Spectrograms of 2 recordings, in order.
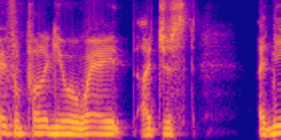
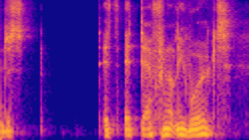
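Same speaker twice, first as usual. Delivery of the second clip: spoken very quietly; 2 semitones lower than usual. Speaking aside to one other character, very quiet. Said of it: "I just very quietly say to Van".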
